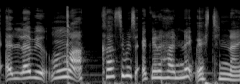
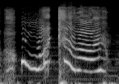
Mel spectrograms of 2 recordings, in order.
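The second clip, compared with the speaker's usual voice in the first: very high, timid voice; meek Cinderella; slower than usual. Acted. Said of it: "said Cinderella".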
